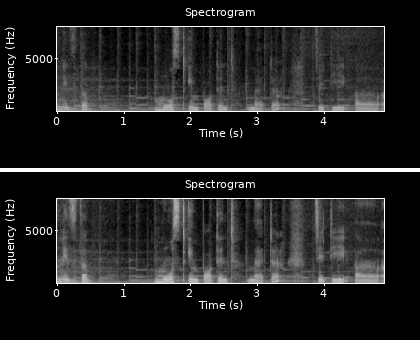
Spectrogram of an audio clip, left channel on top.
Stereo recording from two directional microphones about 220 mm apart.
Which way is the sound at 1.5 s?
10° right (ahead or behind).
